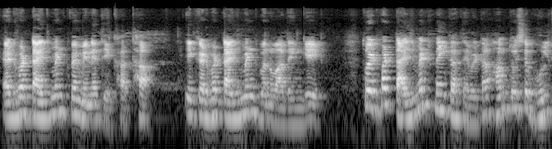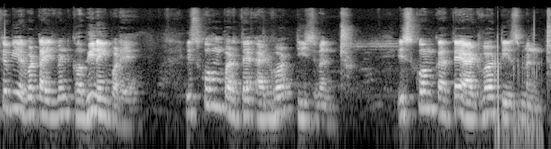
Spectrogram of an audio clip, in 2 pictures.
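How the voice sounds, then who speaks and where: Slow-drilling male English teacher. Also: on the high side, animated, bright, forceful tone, highs cut off. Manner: slow, repetitive, corrective. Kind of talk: pronunciation lesson to camera. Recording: echoey room, voice from a distance.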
